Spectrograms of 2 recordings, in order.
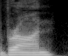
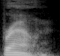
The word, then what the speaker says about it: Braun: She said why not, and I reminded her of the historical figure, Eva Braun, pronounced Brown, wife of probably one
